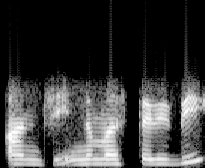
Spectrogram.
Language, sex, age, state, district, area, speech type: Dogri, female, 30-45, Jammu and Kashmir, Udhampur, urban, conversation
